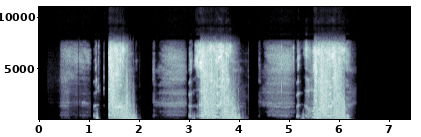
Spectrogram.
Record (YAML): three_cough_length: 7.4 s
three_cough_amplitude: 32612
three_cough_signal_mean_std_ratio: 0.53
survey_phase: beta (2021-08-13 to 2022-03-07)
age: 45-64
gender: Male
wearing_mask: 'Yes'
symptom_cough_any: true
symptom_runny_or_blocked_nose: true
symptom_shortness_of_breath: true
symptom_sore_throat: true
symptom_headache: true
symptom_change_to_sense_of_smell_or_taste: true
symptom_other: true
symptom_onset: 2 days
smoker_status: Never smoked
respiratory_condition_asthma: false
respiratory_condition_other: false
recruitment_source: Test and Trace
submission_delay: 2 days
covid_test_result: Positive
covid_test_method: RT-qPCR
covid_ct_value: 17.3
covid_ct_gene: N gene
